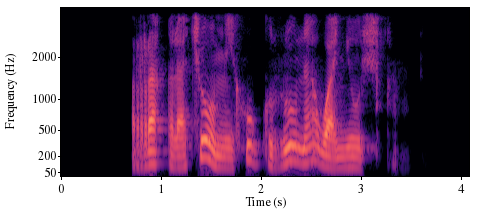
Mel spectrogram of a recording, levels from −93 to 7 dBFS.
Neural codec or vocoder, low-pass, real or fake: none; 3.6 kHz; real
